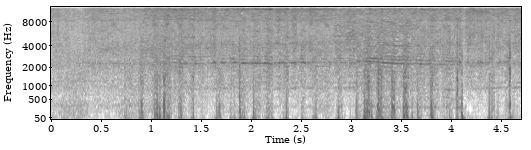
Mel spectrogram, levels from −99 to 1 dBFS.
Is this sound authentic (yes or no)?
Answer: yes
